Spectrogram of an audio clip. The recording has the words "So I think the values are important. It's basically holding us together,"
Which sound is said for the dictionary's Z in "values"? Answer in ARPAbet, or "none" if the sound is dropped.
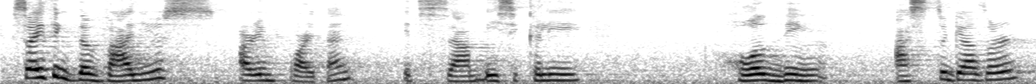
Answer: S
